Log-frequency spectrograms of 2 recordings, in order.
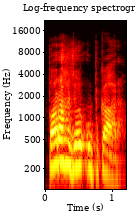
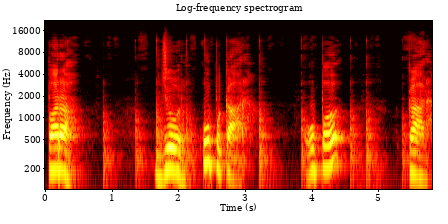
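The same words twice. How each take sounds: First: Said in the usual way. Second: परह जोर उपकार drawn out slowly, उपकार stretched long at the end; slow syllable split. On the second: Shown as a demonstration. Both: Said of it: "परोपकार".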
